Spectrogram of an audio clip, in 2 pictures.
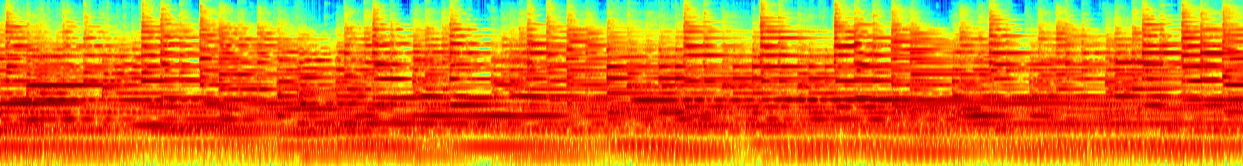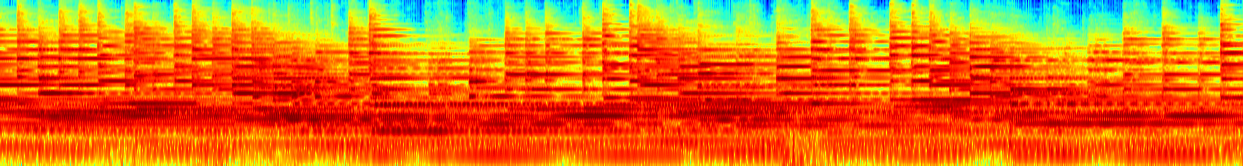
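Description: Church bells of an eight-bell ring tuned in D, rung close up in the belfry in festive style: a loud, unbroken run of rapid strikes from several bronze bells, their tones ringing on and overlapping.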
